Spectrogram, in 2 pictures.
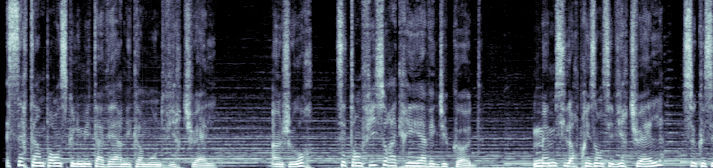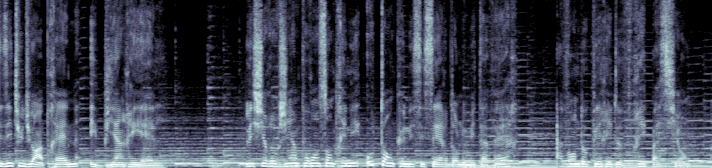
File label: French VO COMMERCIAL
